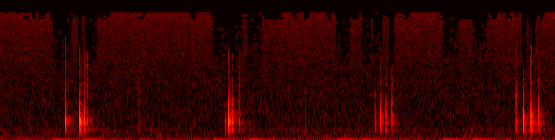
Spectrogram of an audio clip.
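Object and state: Plastic external CD drive.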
